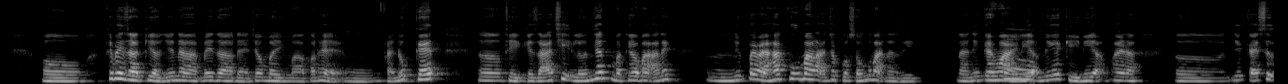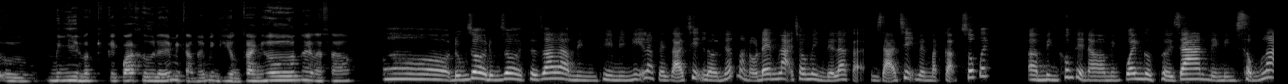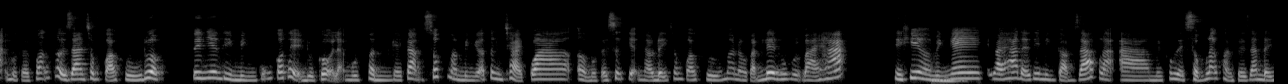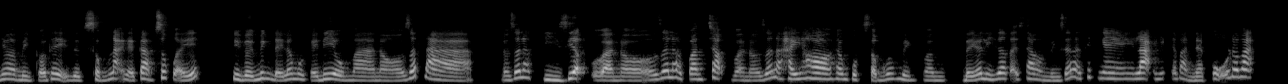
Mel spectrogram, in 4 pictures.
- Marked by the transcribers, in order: tapping
- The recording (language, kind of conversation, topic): Vietnamese, podcast, Bạn có hay nghe lại những bài hát cũ để hoài niệm không, và vì sao?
